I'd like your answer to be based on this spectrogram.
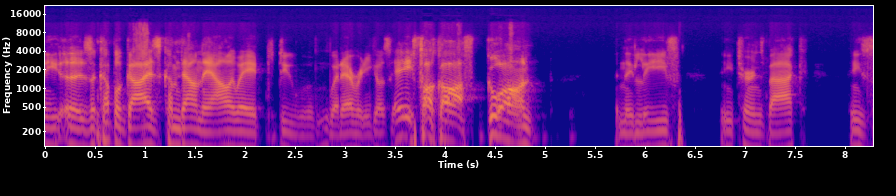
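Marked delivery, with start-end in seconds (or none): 3.4-4.9 loud, high angry yell; full-voiced, raised-pitch dismissal; angry shout. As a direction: shout them off. Rotzak chases off passers-by.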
